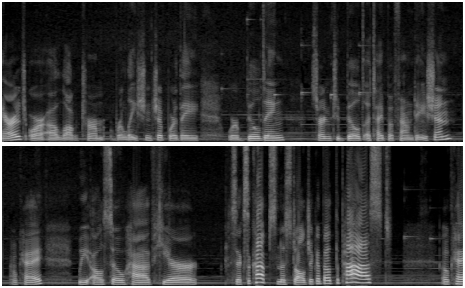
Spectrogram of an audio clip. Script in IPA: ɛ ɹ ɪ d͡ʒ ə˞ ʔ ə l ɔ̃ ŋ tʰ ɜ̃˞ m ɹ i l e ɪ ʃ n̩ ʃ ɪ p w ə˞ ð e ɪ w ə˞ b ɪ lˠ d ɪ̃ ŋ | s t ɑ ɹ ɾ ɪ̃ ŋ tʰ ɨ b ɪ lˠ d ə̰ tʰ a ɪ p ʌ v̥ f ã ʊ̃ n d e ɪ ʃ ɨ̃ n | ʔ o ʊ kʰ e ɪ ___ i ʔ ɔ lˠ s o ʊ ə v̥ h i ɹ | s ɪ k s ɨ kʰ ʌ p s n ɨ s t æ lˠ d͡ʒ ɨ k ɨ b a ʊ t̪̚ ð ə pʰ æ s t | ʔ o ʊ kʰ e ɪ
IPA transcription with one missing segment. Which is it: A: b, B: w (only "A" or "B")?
B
